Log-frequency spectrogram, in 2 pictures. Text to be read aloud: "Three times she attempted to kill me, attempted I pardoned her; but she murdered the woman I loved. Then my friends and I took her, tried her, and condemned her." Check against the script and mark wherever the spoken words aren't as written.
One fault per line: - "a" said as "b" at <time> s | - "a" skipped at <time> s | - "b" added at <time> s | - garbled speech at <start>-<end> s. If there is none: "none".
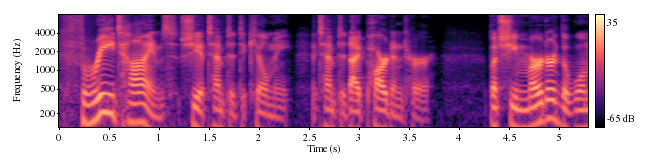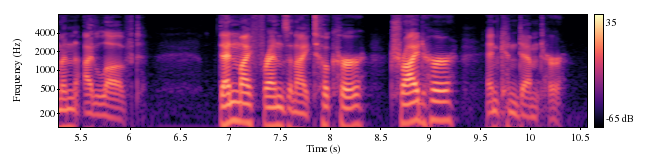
none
